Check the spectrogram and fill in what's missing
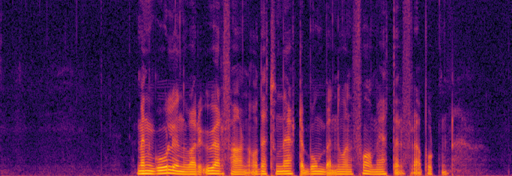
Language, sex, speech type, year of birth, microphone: Norwegian, male, read, 1986, Sennheiser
